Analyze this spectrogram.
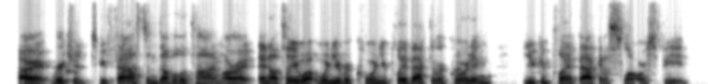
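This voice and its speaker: A man at a very fast pace with fairly even intonation. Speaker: IT trainer. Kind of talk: webinar tutorial. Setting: online webinar. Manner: hesitant fillers.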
